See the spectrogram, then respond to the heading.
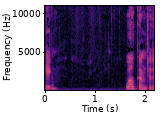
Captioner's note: speaking French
